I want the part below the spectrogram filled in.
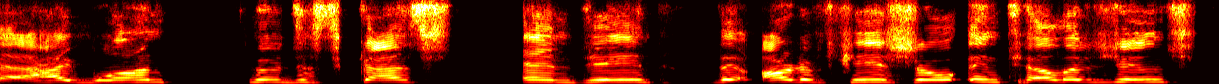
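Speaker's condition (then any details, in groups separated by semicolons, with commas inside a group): Brain shunt failure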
